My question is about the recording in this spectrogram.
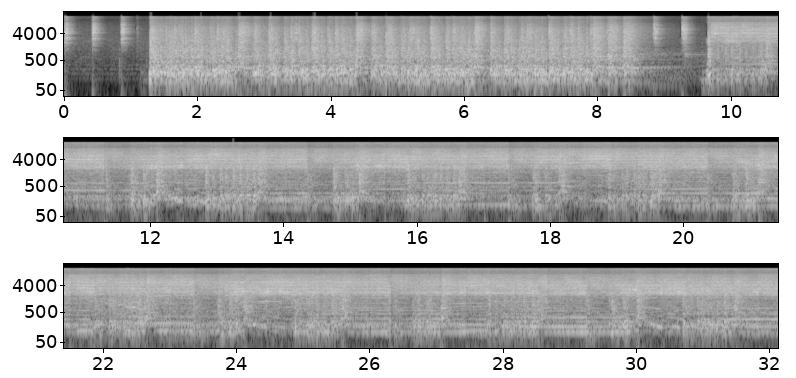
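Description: Several drum kits with double bass drums playing fast together in heavy-metal style, opening with a few separate hits. After a short break about nine seconds in, electric guitars come in with the drums for full-band heavy metal.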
